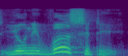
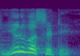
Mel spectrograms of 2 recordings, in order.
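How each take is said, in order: First: The syllable ver is stressed. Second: The syllable ver is not stressed. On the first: The speaker calls it right. "but it is university. This ver has to be highlighted" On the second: The speaker calls it wrong. "It is not university"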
